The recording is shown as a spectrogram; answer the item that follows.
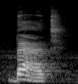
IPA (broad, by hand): bæd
